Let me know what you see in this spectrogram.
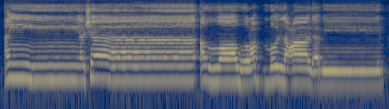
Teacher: نون ساکن کے بعد دوسرے کلمہ میں حروف ادغام کے 6 حرفوں میں سے یا ہے، اس لیے یا نون ساکن کا یا میں ادغام مع الغنہ ہوگا، اور ادغام مع الغنہ ادغام ناقص بھی کہتے ہیں، یعنی غنہ کے ساتھ ملا کر پڑھیں گے.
